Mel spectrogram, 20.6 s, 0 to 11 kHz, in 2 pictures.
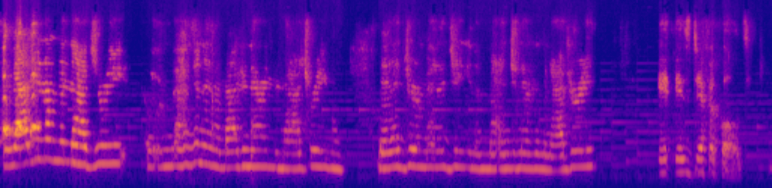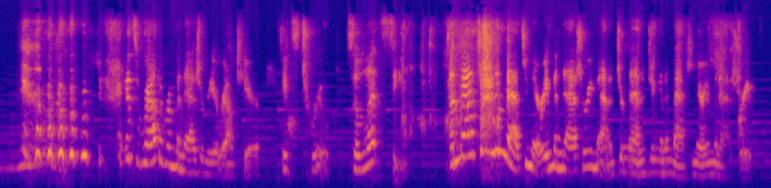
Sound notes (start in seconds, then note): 10.5 laughter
